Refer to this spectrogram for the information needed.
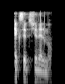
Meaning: exceptionally
- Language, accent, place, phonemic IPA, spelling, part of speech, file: French, France, Lyon, /ɛk.sɛp.sjɔ.nɛl.mɑ̃/, exceptionnellement, adverb, LL-Q150 (fra)-exceptionnellement.wav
